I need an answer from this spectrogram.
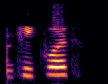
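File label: Simulcast police department, scanner audio trunk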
